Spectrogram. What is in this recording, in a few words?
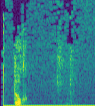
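"tuk4", Teochew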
